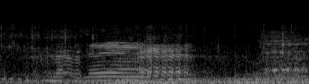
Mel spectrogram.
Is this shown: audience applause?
no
